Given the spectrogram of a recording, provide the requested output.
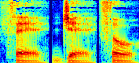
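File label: "thejetho", concatenated syllables; Affixing experiment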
